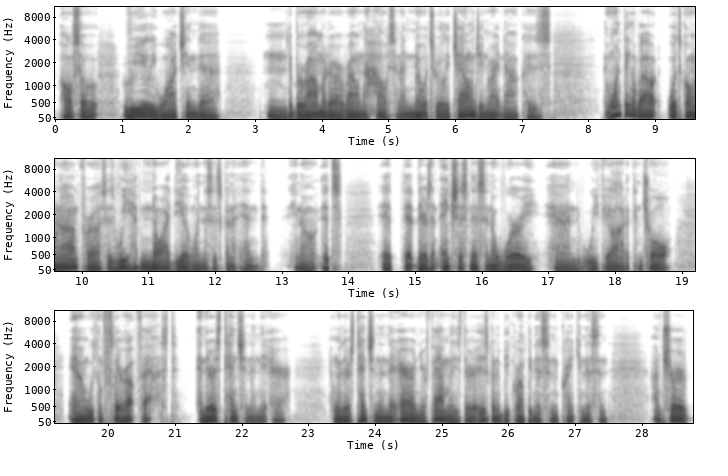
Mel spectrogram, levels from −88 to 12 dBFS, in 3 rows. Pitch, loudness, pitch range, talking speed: 95 Hz, -18 LUFS, 90-100 Hz, 190 wpm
